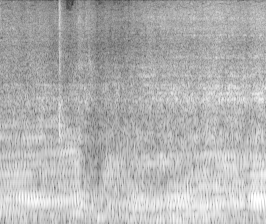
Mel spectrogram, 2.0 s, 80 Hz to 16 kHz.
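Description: A 2024 Aston Martin Vantage, a rear-wheel-drive car with more than 600 horsepower, accelerates at full throttle on a road or track, a loud, close, sustained engine roar that builds steadily with no voices.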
